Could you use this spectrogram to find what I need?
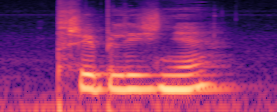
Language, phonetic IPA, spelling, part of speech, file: Czech, [ˈpr̝̊ɪblɪʒɲɛ], přibližně, adverb, Cs-přibližně.ogg
- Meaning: approximately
